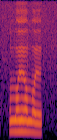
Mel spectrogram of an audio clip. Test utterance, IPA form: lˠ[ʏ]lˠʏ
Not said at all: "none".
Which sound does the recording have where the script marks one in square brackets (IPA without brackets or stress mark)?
ʏ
